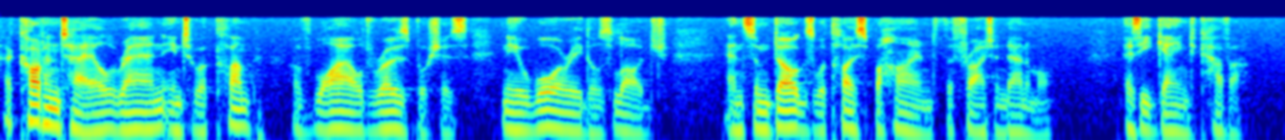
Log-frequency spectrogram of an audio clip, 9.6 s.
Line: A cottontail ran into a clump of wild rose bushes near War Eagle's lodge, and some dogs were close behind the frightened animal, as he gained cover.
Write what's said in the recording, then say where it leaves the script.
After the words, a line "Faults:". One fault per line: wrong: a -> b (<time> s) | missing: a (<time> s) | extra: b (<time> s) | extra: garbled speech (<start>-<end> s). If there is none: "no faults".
A cottontail ran into a clump of wild rose bushes near War Eagle's lodge, and some dogs were close behind the frightened animal, as he gained cover.
Faults:
no faults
